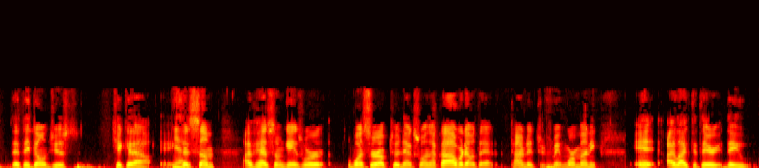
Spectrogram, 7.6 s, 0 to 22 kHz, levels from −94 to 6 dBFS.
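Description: Playback at the wrong sample rate affects the whole of this speech clip. The combined shift in speed and pitch fits audio recorded at 16 kHz being played at 22 kHz without conversion, so everything runs 1.38 times too fast and sounds 5.55 semitones high, leaving the voice squeaky and hurried.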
